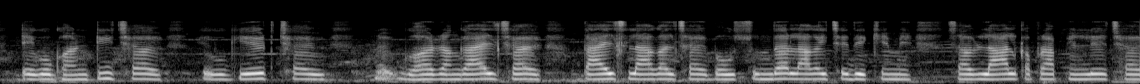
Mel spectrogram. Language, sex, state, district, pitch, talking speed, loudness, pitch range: Maithili, female, Bihar, Samastipur, 240 Hz, 120 wpm, -17 LUFS, 230-245 Hz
